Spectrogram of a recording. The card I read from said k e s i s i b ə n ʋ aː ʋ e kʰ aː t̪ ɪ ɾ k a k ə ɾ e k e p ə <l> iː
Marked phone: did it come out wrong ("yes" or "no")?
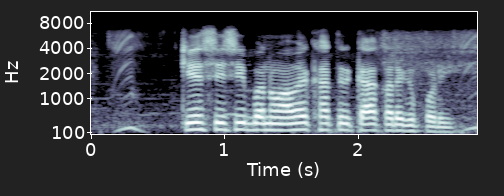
yes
